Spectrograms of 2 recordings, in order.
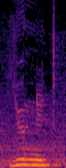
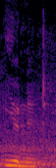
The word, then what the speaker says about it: unit: ही है, जैसे कि UNITE यूनाइट, UNIT यूनिट। अब देखो बच्चों इसमें ई आया है और इसमें ई नहीं है, सिर्फ यही अंतर है, लेकिन दोनों में कितना बड़ा इनका उच्चारण में विभिन्नता आई है या डिफरेंस आया है। UNITE यूनाइट और UNIT यूनिट। USEFUL यूज़फुल, यहाँ पर भी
